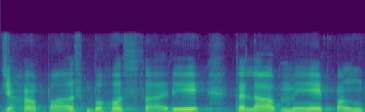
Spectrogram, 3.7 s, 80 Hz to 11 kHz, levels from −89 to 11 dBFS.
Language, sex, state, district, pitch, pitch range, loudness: Hindi, male, Madhya Pradesh, Umaria, 145 Hz, 140-150 Hz, -16 LUFS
